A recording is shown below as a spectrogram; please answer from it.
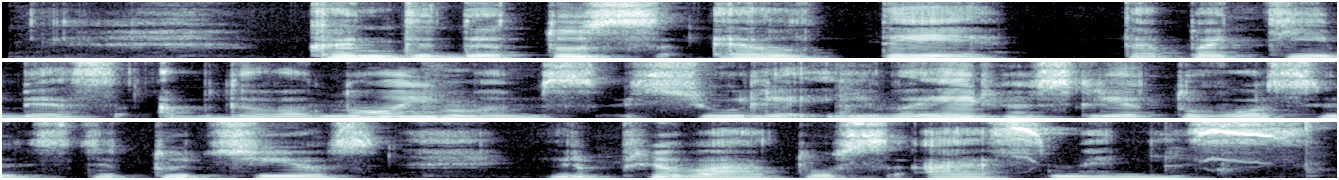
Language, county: Lithuanian, Vilnius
